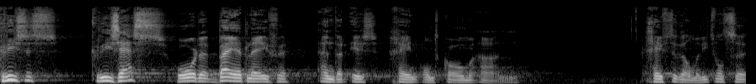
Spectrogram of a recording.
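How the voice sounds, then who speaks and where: A man with a dark, mellow tone talks at a fairly slow pace, his intonation lively. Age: 60s. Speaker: preacher. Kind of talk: sermon.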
